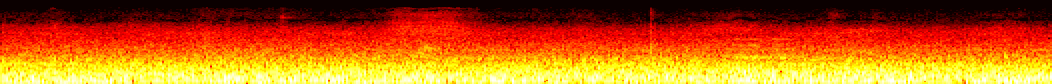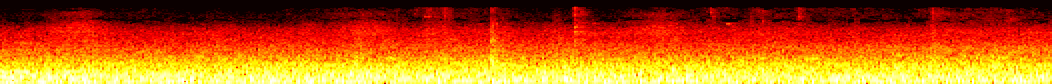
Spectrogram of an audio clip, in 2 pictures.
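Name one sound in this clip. An electric train rumbles steadily along the tracks with a low motor hum.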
